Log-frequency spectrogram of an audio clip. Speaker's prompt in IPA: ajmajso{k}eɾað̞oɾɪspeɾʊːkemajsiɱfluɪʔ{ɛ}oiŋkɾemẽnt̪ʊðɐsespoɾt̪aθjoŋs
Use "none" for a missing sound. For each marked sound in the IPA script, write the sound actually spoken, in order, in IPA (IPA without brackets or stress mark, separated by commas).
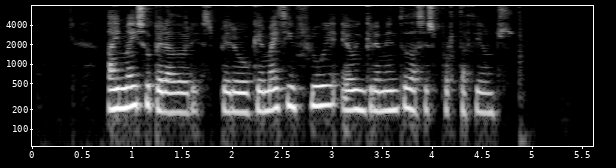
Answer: p, ɛ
